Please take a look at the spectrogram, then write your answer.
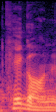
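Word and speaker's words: Kegon: Well, Keigon is the Japanese pronunciation of Huayan, which is the Chinese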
